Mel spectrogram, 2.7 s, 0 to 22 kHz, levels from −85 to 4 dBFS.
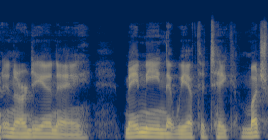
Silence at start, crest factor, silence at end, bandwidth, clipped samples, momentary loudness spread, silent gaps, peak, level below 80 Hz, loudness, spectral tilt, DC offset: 0 s; 18 dB; 0 s; 12 kHz; under 0.1%; 9 LU; none; -6 dBFS; -56 dBFS; -24 LUFS; -5.5 dB/octave; under 0.1%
